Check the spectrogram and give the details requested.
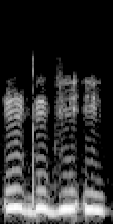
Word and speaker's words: edge: Ma'am EDGE. Yes, very good. Age, EDGE. Age means किनारा. हम G को pronounce करते हैं बट D को नहीं करते, H बोलते हैं.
